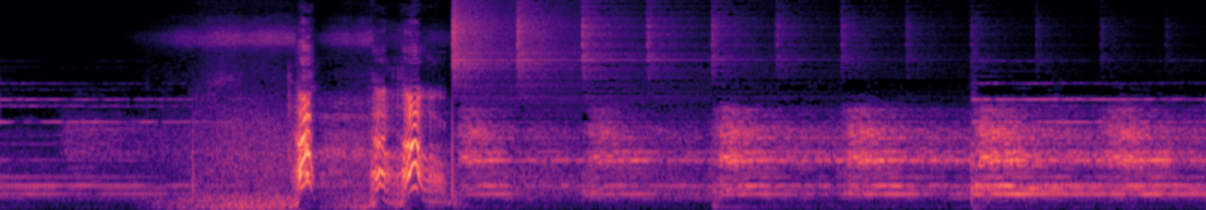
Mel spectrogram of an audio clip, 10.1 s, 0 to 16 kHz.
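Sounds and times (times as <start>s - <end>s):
dog barking: 2.4s - 3.8s.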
